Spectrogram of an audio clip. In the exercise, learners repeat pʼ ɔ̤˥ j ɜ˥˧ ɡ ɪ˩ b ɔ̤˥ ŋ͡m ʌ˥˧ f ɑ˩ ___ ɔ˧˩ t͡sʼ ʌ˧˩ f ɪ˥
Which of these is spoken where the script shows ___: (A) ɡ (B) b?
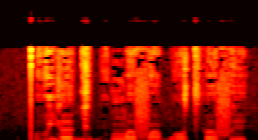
B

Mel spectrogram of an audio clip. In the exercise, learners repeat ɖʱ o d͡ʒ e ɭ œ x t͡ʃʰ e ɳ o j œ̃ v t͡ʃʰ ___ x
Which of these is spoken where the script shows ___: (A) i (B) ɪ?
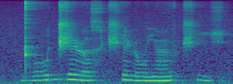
A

